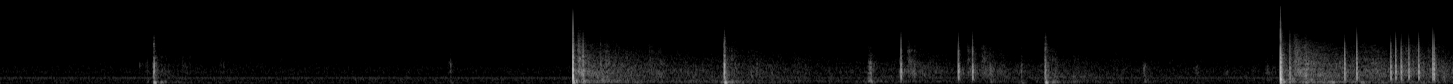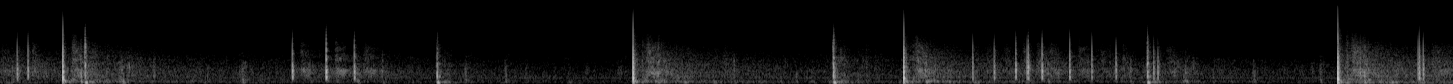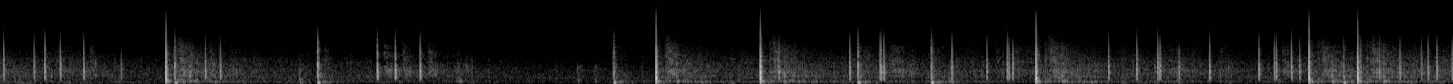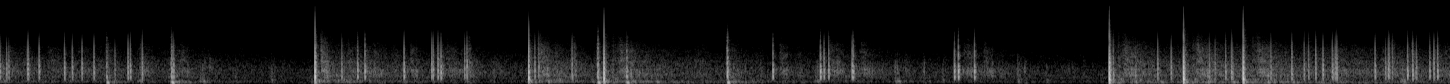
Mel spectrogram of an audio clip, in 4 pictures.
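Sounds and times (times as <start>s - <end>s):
crackle of small pops: 36.7s - 58.0s.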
